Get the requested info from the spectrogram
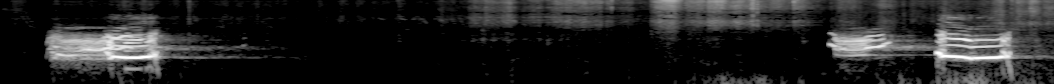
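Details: Foxhound baying while hunting wild boar: two bursts of howling, each a rising, wavering, harmonic-rich bay of about a second, separated by a long quiet gap with faint rustling.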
